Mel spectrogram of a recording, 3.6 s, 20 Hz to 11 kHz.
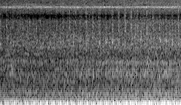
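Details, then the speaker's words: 1974 Jensen Healey with Rover 3.5 L V8, first fire-up after head swap to replacement heads (old valves worn out), stone cold: deep even burble at fast cold idle, no knocks or misses; normal cold idle, still warming up. "Okay. Sounds good. That sound good. It's stone cold the engine still. So, it's still warming up."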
